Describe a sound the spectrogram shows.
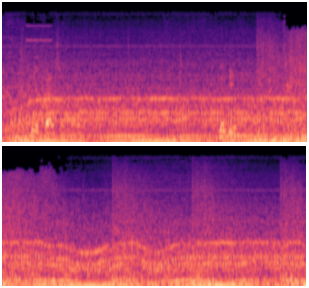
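A vehicle's engine hums steadily, its pitch dipping now and then.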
